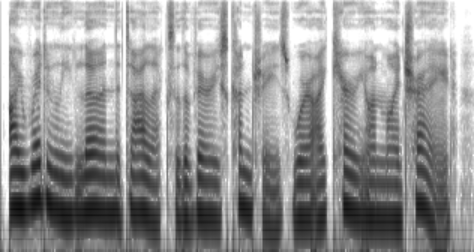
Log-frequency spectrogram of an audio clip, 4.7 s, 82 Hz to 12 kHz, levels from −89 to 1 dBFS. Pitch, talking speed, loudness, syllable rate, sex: 175 Hz, 190 wpm, -17 LUFS, 5.2 syllables/s, female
